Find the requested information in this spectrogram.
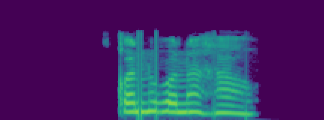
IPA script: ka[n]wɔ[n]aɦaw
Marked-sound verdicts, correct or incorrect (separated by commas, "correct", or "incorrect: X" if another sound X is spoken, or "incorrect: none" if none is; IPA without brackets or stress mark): correct, correct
